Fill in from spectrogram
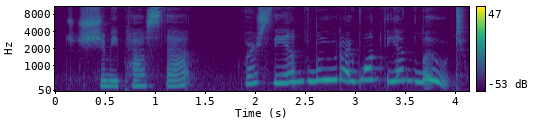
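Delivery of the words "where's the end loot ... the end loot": high-pitched eager wanting; begging the game for loot; greedy whining. Real, not acted.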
